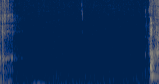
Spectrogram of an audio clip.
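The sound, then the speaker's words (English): A voice imitates a father's sleep apnea snore and gasp: a short, harsh throaty snort, over a second of near silence, then a sudden loud, raspy gasping burst. “My mom has been trying to force my dad to get a sleep apnea test, but he goes, nah, it's just snoring.”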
